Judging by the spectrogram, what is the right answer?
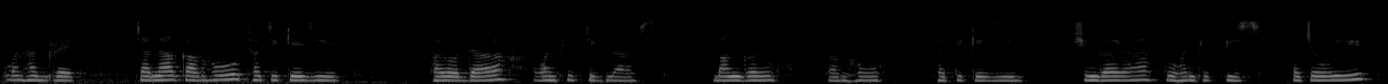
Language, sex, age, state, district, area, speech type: Manipuri, female, 60+, Manipur, Ukhrul, rural, spontaneous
